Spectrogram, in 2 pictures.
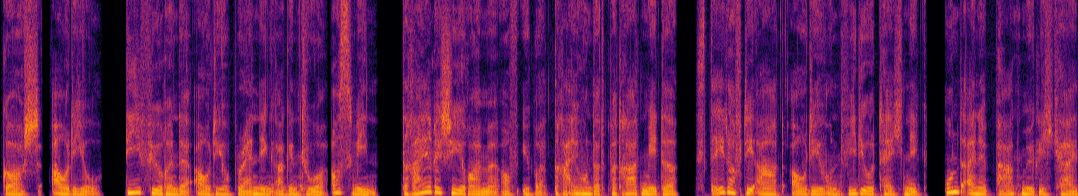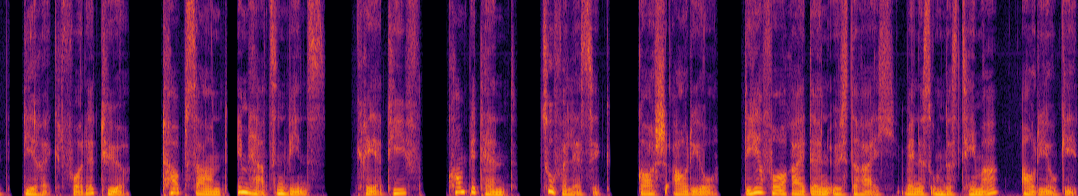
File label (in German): Werbung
